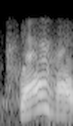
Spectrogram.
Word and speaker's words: Praha: And he says to me, you know, they pronounce it Praha over there.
